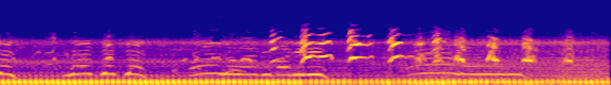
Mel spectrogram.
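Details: Catskill Pumi puppies reacting to a running lawnmower: a chorus of wavering whines and short yips that rise and fall, sometimes overlapping, above a loud, steady, low engine drone.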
